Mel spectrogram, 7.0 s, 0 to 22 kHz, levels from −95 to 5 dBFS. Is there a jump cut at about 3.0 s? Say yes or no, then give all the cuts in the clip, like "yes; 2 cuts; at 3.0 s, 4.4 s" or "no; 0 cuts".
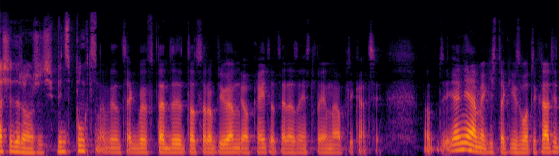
yes; 2 cuts; at 1.2 s, 3.0 s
